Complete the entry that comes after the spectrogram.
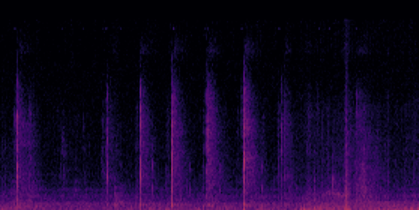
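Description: Florist's scissors snip flower stems short for a flower Christmas pudding arrangement, a series of about ten sharp, close clicks at uneven intervals over a low room hiss, with no talking.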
